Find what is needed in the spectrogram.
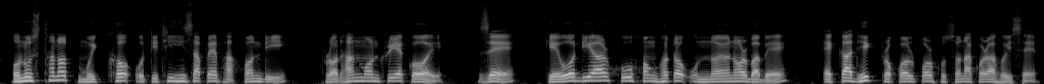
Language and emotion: Assamese, neutral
